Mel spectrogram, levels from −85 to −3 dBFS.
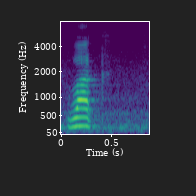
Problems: constant background noise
